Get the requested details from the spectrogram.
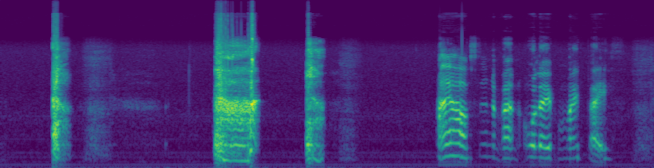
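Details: Woman doing the cinnamon challenge: harsh single coughs and a strained, voiced throat-clearing, then gasping and groaning after inhaling cinnamon powder; irritant coughing.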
